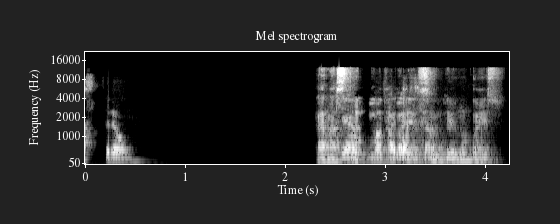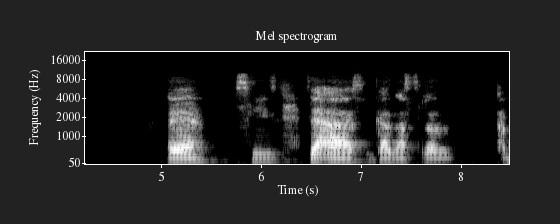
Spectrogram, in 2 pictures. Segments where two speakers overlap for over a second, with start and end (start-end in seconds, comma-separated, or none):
2.5-3.8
